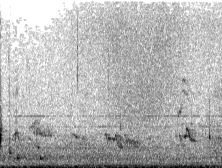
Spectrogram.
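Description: Low steady outdoor background noise with a few faint, short, high chirps scattered through it.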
